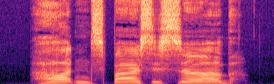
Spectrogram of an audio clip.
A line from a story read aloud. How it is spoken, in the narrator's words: Roy called out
